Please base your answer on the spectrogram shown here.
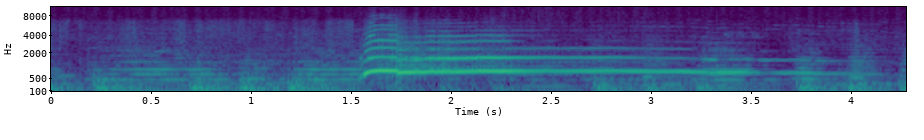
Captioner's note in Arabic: صراخ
